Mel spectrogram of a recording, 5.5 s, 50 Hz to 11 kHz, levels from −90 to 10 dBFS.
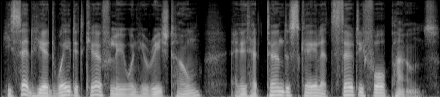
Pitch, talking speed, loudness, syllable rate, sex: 100 Hz, 230 wpm, -18 LUFS, 5.7 syllables/s, male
